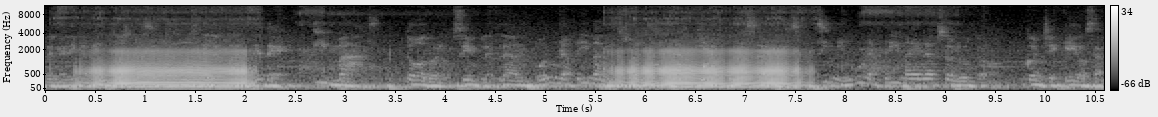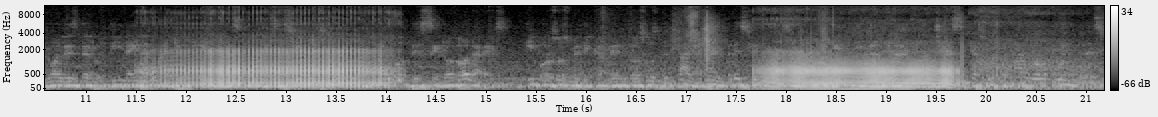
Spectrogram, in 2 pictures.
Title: My PUG Rocco enjoying sunday (Snoring BIGTIME)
